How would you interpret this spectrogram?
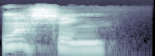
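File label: "lashing", British English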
